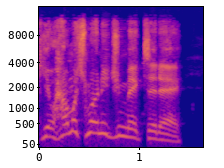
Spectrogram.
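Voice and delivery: high, loud shouted call-out. Retelling a guy in line yelling at random people, imitating a guy yelling. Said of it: "he's just like yelling at everyone".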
